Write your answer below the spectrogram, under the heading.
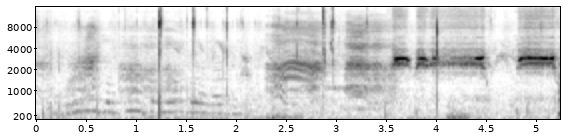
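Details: Indian ringneck parrot giving harsh, grating screeches around the middle and end, the last ones carrying a thin whistled tone, after softer chattering and clicks at the start.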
